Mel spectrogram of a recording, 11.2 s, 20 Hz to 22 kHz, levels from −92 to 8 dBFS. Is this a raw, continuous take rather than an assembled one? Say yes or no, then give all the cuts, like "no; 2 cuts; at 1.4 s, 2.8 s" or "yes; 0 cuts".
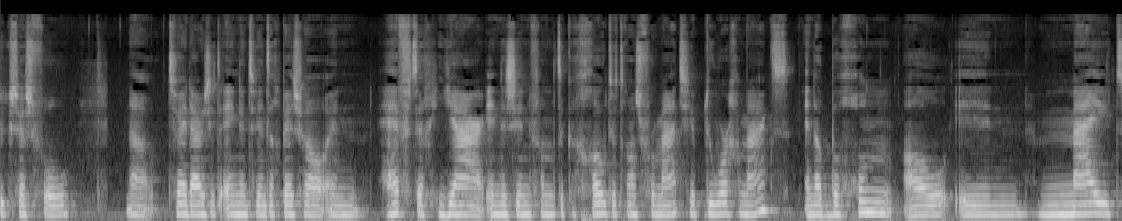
no; 4 cuts; at 1.1 s, 2.8 s, 3.7 s, 7.9 s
